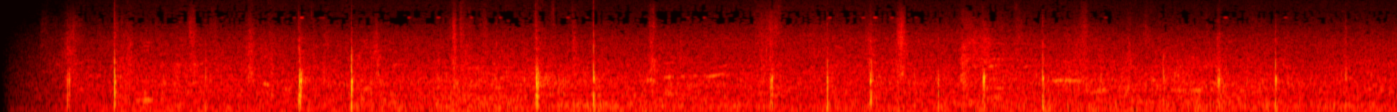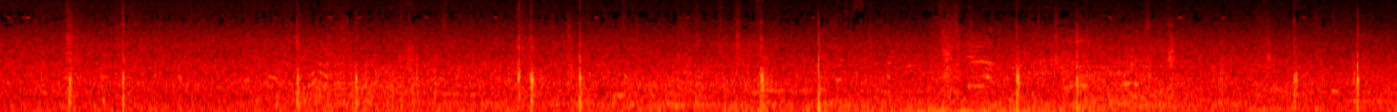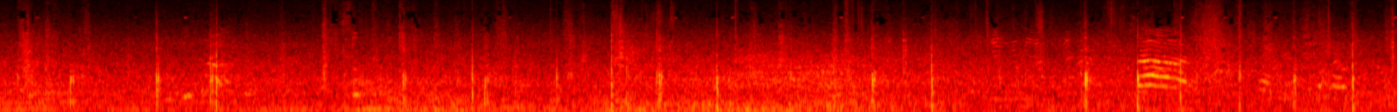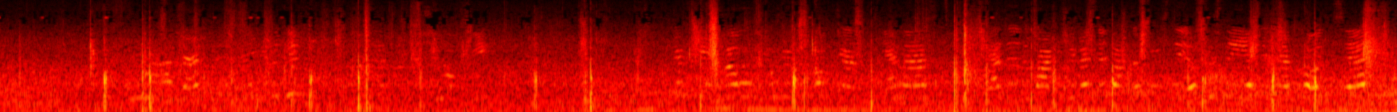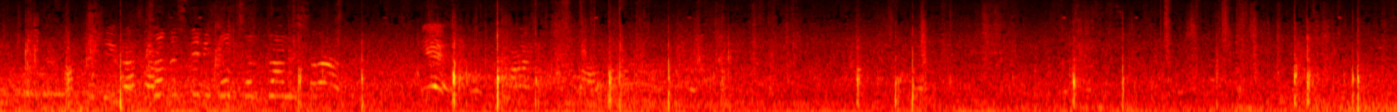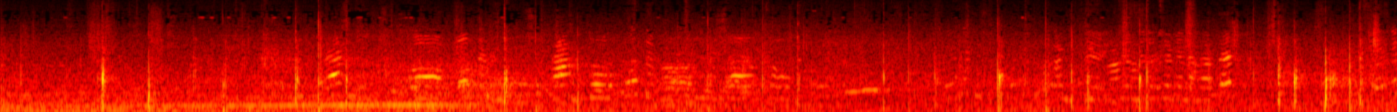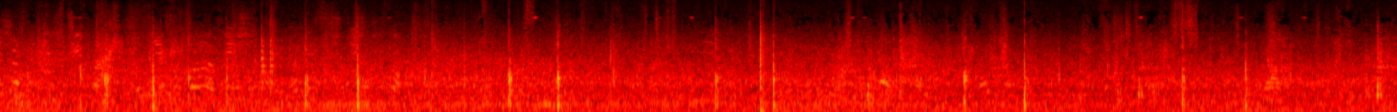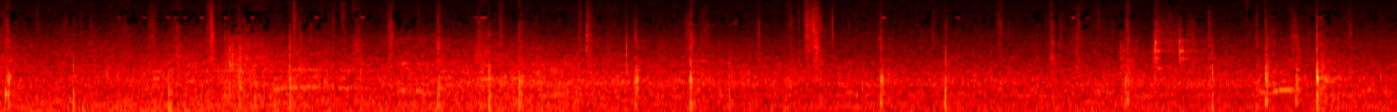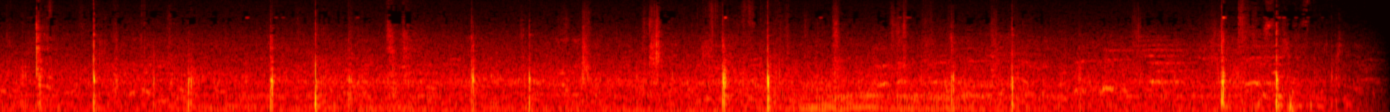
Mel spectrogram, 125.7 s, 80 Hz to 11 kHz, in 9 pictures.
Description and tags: hi-fi szczepin 01092013 squash on lubinska street
01.09.2013: fieldrecording made during Hi-fi Szczepin. performative sound workshop which I conducted for Contemporary Museum in Wroclaw (Poland). Sound of squash game in Szczepin recreation Center on Lubinska street. Recording made by one of workshop participant.
marantz pdm661mkII + shure vp88
Szczepin, squash, Wroclaw, sport, Poland, field-recording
